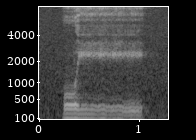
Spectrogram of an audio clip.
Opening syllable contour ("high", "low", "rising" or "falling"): low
